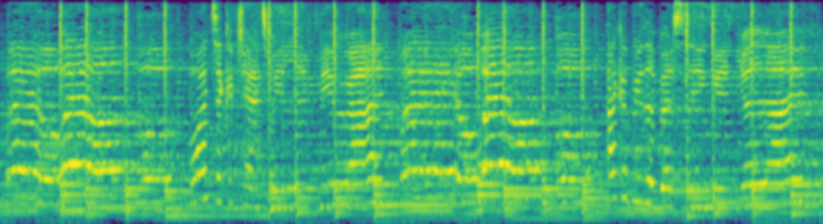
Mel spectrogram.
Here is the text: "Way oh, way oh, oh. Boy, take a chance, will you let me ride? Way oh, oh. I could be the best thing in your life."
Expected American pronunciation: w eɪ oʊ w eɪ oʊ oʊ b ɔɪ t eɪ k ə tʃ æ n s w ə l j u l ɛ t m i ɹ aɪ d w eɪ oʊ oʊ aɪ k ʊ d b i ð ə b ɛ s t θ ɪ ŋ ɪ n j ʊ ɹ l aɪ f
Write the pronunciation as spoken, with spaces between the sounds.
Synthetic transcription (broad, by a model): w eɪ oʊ w eɪ oʊ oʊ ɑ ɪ t eɪ k ə tʃ æ n s w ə n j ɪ l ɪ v m i ɹ aɪ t w eɪ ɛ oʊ aɪ k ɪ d b i ð ə b ɛ s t θ ɪ ŋ ɪ n j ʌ ɹ l aɪ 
